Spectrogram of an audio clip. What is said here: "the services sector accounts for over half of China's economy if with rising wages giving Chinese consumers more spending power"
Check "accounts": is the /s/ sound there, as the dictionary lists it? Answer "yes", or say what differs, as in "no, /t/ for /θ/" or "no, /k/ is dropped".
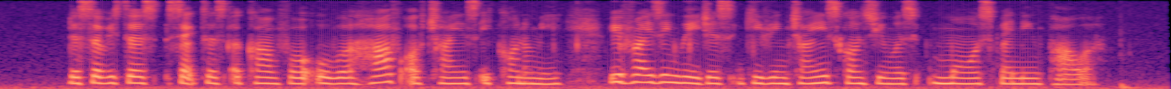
no, /s/ is dropped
